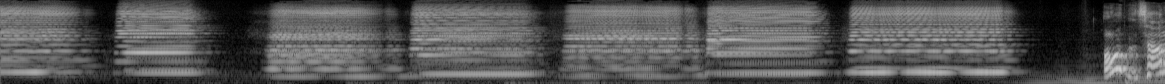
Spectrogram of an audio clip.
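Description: Harmonica played in chords, alternating blow and draw: about seven separate breaths of roughly a second each with short gaps, the chord changing from breath to breath. It is improvised by a beginner.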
